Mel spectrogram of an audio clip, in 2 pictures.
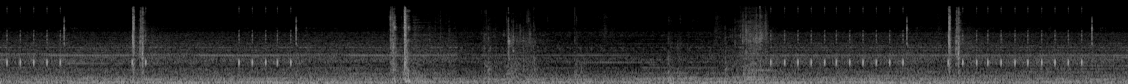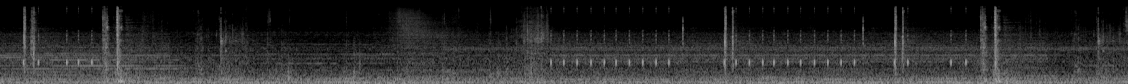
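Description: A computer terminal beeps in rapid runs as text prints out.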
